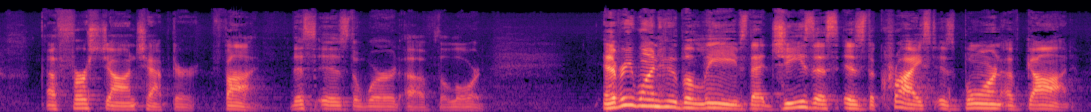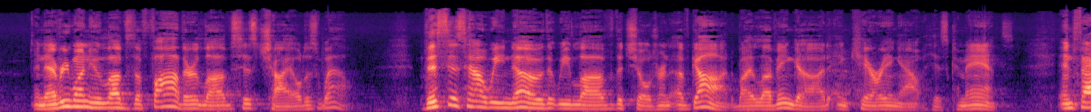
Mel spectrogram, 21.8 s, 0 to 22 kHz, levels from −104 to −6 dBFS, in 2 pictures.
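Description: DAB burbling appears at 9.25–9.55 s and 12.96–13.69 s: bit errors from weak reception slip past error correction, corrupting sub-bands into short noise blips over the audio, suggesting an error rate of a few tenths of a percent.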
